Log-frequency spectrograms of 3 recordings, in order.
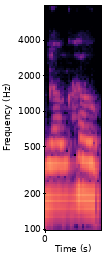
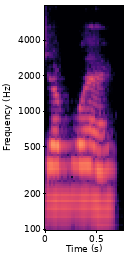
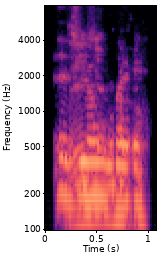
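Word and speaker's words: Younghoe: as June calls him young ho C even though his name is pronounced young way I thought ho it's young ho young way young way I mean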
